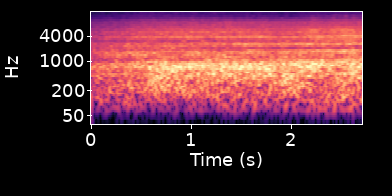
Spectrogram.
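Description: Strong surf breaking on an Australian Gold Coast beach, a loud continuous roar of waves washing in with no break.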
